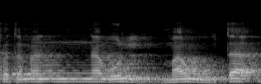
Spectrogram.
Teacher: نون مشدد پہ غنہ ہے، واو کو لام سے ملانا ہے، فتمنوا الموت، مو وولین ہے، ہونٹوں کی نا تمام گلائی سے ادا کریں گے۔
